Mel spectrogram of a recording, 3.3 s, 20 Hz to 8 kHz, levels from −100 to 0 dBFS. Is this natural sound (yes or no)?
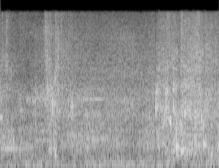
no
